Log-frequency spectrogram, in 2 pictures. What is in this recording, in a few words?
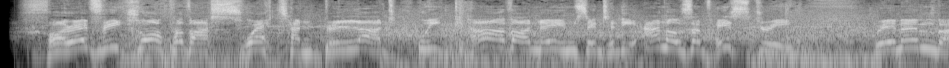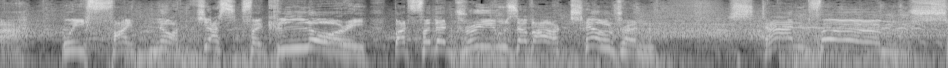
Characters, voiceover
